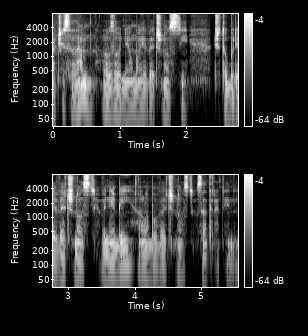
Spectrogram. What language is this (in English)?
Slovak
